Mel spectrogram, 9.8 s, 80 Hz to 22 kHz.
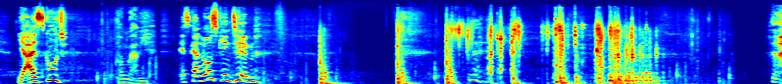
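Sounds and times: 
speech: 0.2 - 3.5, 5.9 - 6.2
heavy thuds and bangs of a door being forced: 4.0 - 8.6
door being forced open: 5.0 - 8.6
wood of a door cracking and rattling: 5.0 - 9.2.

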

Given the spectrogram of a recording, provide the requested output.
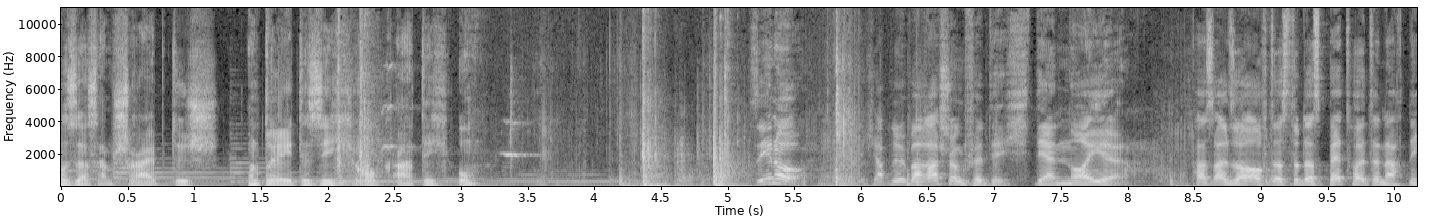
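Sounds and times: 
speech: 0.0 - 3.2, 5.2 - 10.1
door pushed open with a creak: 2.0 - 9.4
heavy wooden thunks of the door knocking: 2.1 - 9.7.

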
